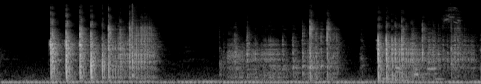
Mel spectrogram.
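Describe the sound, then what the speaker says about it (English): Dice thrown during an addition lesson clatter in three quick bursts of sharp rattling taps, close and fairly loud, each bouncing and settling, over a low steady hum with no talking. "I'm going to throw the dice again."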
